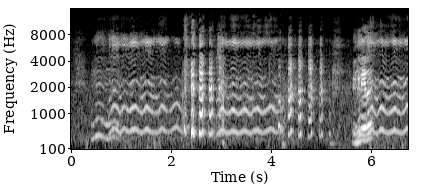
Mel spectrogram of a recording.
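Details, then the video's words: A pet black-capped lory, asked to do its fake cry, gives a wavering, whining wail like mock crying, then a run of sharp clicking bursts and another quavering wail, with household voices nearby. "parrot talking ഇവന്റെ ഉടായിപ്പ് കാണു black cap lorri amazing voice"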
